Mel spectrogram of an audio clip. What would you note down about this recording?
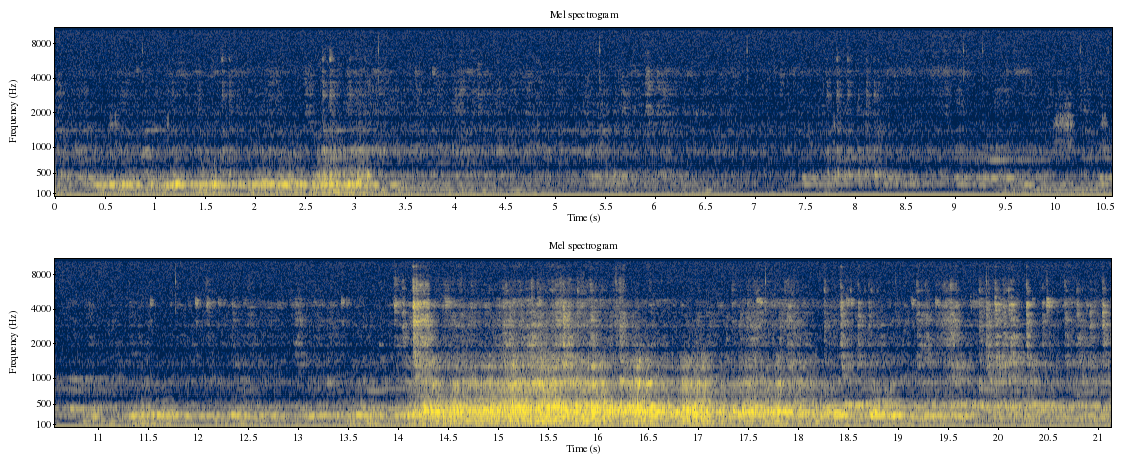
contact microphones attached to metal fence. day is very windy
